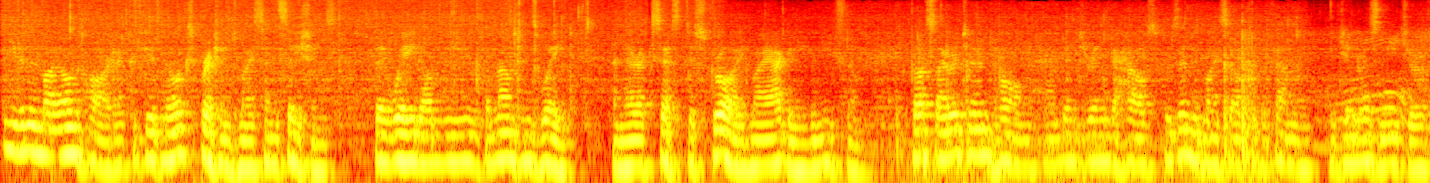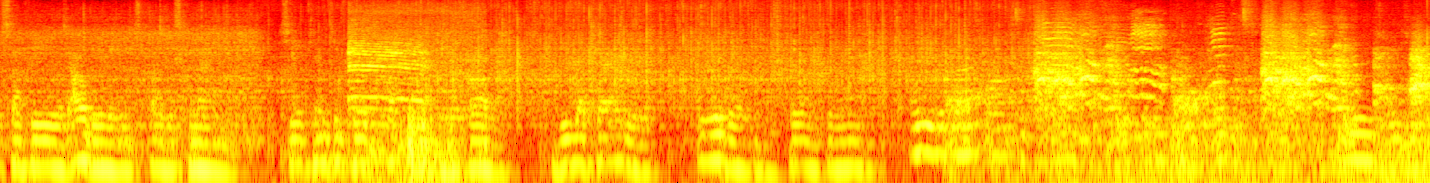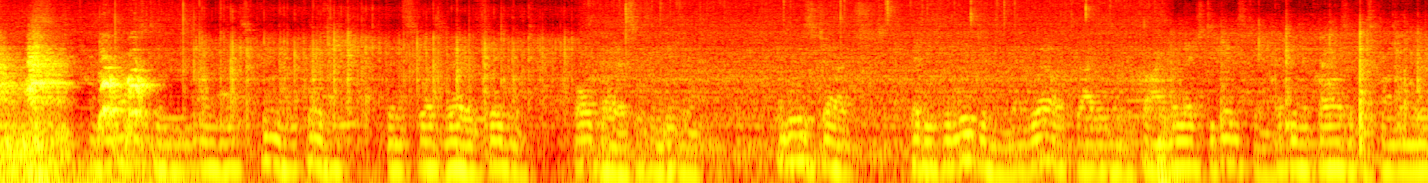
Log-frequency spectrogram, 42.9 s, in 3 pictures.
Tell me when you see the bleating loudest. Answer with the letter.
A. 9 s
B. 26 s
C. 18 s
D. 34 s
C.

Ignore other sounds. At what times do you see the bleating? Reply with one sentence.
You can hear the bleating from 17.8 to 19.2 s and from 24.7 to 26.6 s.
